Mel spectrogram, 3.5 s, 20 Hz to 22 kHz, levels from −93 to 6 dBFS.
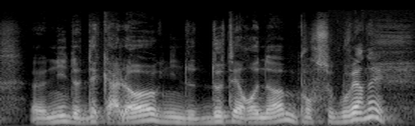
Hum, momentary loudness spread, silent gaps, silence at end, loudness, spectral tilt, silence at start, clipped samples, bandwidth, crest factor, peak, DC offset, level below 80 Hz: none; 9 LU; none; 0.05 s; -26 LUFS; -6 dB/octave; 0 s; under 0.1%; 15 kHz; 18 dB; -6 dBFS; under 0.1%; -68 dBFS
